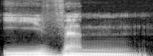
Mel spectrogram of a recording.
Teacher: 尾的 n 呢、不要用前鼻音，要顶舌尖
